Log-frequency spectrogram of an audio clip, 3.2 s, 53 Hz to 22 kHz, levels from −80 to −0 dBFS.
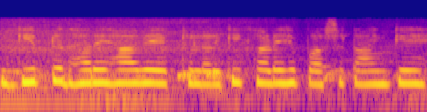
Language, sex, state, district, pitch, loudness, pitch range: Chhattisgarhi, female, Chhattisgarh, Korba, 260 Hz, -14 LUFS, 250-265 Hz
